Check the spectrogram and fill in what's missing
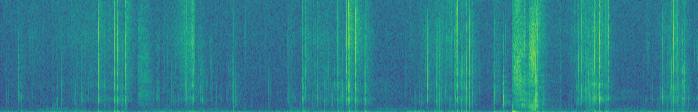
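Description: A plastic-wrapped pack of tissue paper is crinkled with the fingers close to the mic. Dense, irregular crinkling and sharp crackles come in bright bursts over a faint low rumble, with the loudest crunch a little past the five-second mark. Each crackle is short and dry, with almost no ring.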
